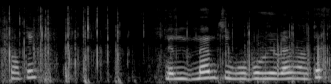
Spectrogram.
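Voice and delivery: talking between crunchy bites; chewing while talking. Real, not acted. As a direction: mouth partly full of chips. Seen 1: bites chip at 8-9s, chewing with food in mouth throughout.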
